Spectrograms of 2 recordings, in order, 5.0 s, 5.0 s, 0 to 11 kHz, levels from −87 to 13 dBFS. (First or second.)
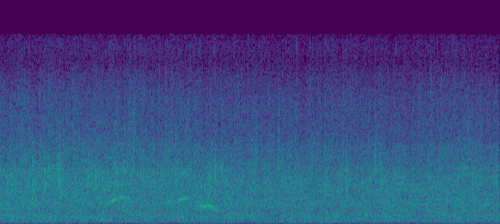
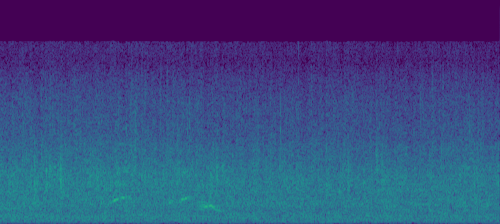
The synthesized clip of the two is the second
